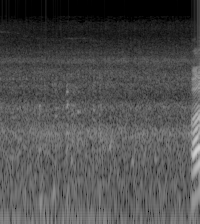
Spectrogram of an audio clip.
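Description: Car engine idling while the car stands still, a low steady rumble.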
